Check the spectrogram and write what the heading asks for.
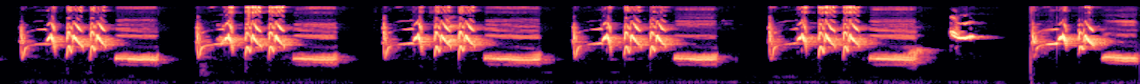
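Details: Asian pied starling singing to stimulate other starlings, eight quick phrases of chattering, slurred notes each closed by a low buzzy tone, repeated steadily every second or so, with a faint low hum beneath.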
